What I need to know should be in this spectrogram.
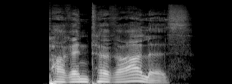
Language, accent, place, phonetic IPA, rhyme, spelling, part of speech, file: German, Germany, Berlin, [paʁɛnteˈʁaːləs], -aːləs, parenterales, adjective, De-parenterales.ogg
- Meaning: strong/mixed nominative/accusative neuter singular of parenteral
